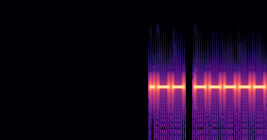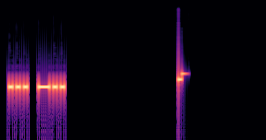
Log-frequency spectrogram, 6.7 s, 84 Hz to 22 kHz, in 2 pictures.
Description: Morse code, heard as a keyed tone, about 26 wpm, 700 Hz. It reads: W0SD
